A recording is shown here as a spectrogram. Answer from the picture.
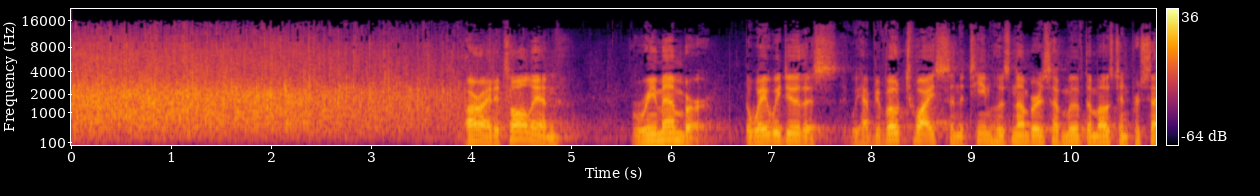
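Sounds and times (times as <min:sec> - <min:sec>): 
large audience applause for debaters: 0:00.0 - 0:04.4
speech: 0:03.9 - 0:05.0, 0:05.6 - 0:10.8.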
